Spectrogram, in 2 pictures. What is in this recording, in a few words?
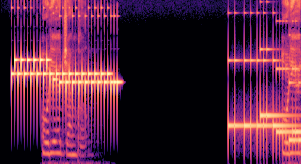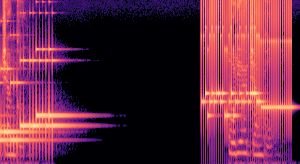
cellphone dinging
